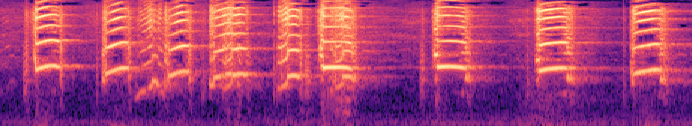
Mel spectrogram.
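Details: A captive pair of red-legged seriemas give their call: loud, nasal, harmonic yelps, about nine in quick succession, some sliding upward, in a rapid yelping series.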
